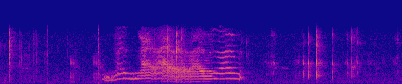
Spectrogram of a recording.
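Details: Female kitten making funny noises while eating: one drawn-out, wavering, harmonic cry of nearly two seconds that swells and bends in pitch, framed by soft clicks and smacks of eating in a small room.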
